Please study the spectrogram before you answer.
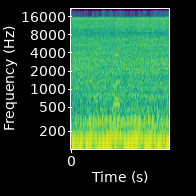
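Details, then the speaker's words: Acura RSX after fixing a stalling problem traced to one faulty wire, MAP sensor still unplugged: steady, even idle with unbroken low hum, no stumbling, ticking or hunting; running cleanly. "So yeah, so as you can see, it fires up and sounds really good."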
